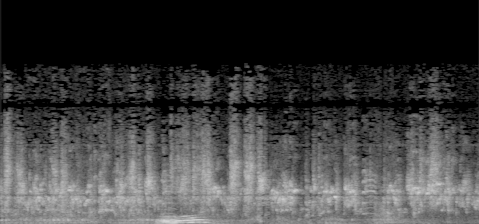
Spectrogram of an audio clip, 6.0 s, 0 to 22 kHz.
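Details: Hand-tame Australian pied budgerigar, newly acquired, 17 February 2023: steady high scratchy warbling chatter, with a short rising human vocal sound near the middle.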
